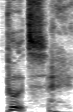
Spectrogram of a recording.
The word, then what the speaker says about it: Poots: It's not pronounced M-O-G. But Imogen... – Mog. – How do you pronounce Imogen? Like Imogen Poots? – Potts? – Potts. – Imogen Potts? – Poots. Isn't there Imogen Poots?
